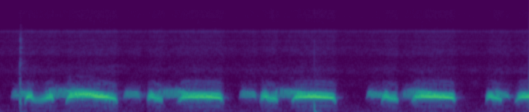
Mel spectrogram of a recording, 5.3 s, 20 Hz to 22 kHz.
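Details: Spotted dove, 'dong son' voice type, used as a decoy for trapping, August 2024: rich, hollow coos run almost back to back, each short note joined to a drawn-out, slightly falling one, about once a second, with a couple of clicks.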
